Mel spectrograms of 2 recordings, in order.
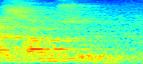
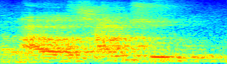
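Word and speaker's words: الشمس: Bagaimana cara kita membaca as-samsu? Jadi tidak lagi dibaca al-samsu, tapi dimasukkan ke dalam.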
